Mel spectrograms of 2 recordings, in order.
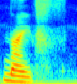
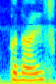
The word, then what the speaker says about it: knife: For example नाइफ, इट इज़ KNIFE. सो बच्चे confuse रहते हैं कि के की कनाइफ क्यों नहीं है ये.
